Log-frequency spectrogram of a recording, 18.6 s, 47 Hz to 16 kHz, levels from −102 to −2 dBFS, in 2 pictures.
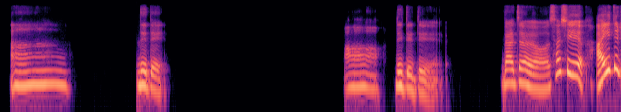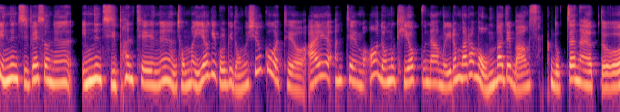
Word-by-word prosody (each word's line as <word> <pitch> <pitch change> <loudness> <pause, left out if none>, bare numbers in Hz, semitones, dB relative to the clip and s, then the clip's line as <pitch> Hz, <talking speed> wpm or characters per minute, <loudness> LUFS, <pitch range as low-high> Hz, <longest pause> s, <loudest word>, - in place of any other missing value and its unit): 아 205 +1 -4 1.0
네네. 185 -8 -2 2.6
아 175 -1 -8 0.2
네네네. 140 - -4 1.0
맞아요. 210 -8 -1
사실 350 - +2 0.2
아이들 420 -1 +6
있는 265 +2 +7
집에서는 225 -2 +1 0.2
있는 250 +5 +8
집한테는 225 -2 0
정말 200 +1 -1
이야기 305 - +1
걸기 210 -2 -1
너무 165 +3 -5
쉬울 400 - -4
것 410 -4 -3
같아요. 180 - -4
아이한테 255 -3 -2
뭐 190 -2 -6
"어 325 +3 -3
너무 245 -1 +2
귀엽구나." 230 -2 -3
뭐 185 - -3
이런 245 +10 0
말하면 290 +1 +1
엄마들 260 - +2
마음 175 +4 -3
싹 200 - -11
녹잖아요, 200 +2 +1
또. 175 +3 +4
215 Hz, 230 characters per minute, -23 LUFS, 185-260 Hz, 2.6 s, 있는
